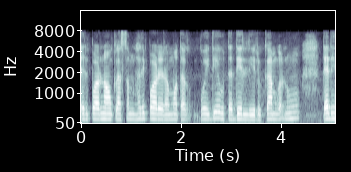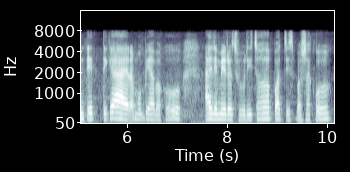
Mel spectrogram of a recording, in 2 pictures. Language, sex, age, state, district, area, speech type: Nepali, female, 45-60, West Bengal, Darjeeling, rural, spontaneous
